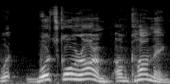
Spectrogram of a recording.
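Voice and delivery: very loud, high-pitched yell as if from a distance. Voicing Corman running back toward the group: yelling out. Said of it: "And he yells out to you guys".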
